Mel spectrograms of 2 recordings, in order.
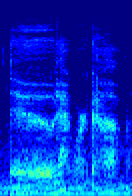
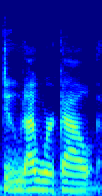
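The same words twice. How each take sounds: First: Low, soft, breath-heavy repeat; mock-cool hushed aside; hushed boast. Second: Said in the usual way. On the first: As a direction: drop it down to a near-whisper.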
